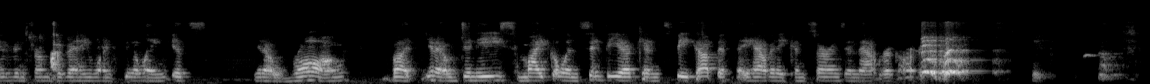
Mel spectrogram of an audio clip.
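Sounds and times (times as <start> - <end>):
speech: 0.1 - 9.7, 10.3 - 11.4
dog barking and whining: 9.2 - 10.0, 11.0 - 11.3.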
